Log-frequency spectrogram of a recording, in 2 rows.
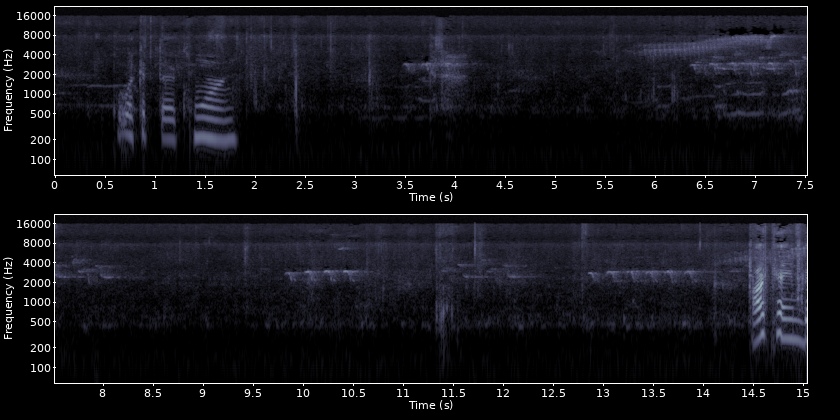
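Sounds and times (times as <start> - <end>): distant bird calls: 3.3 - 15.0.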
